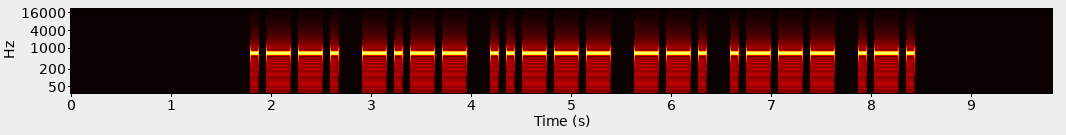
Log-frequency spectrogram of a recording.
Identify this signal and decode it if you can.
Morse code, heard as a keyed tone, about 15 wpm, 700 Hz. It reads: PY2GJR
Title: DXCC-100 Call Signs - 6 Characters - 15wpm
